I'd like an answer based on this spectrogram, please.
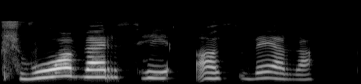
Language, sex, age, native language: Icelandic, male, 9, Icelandic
